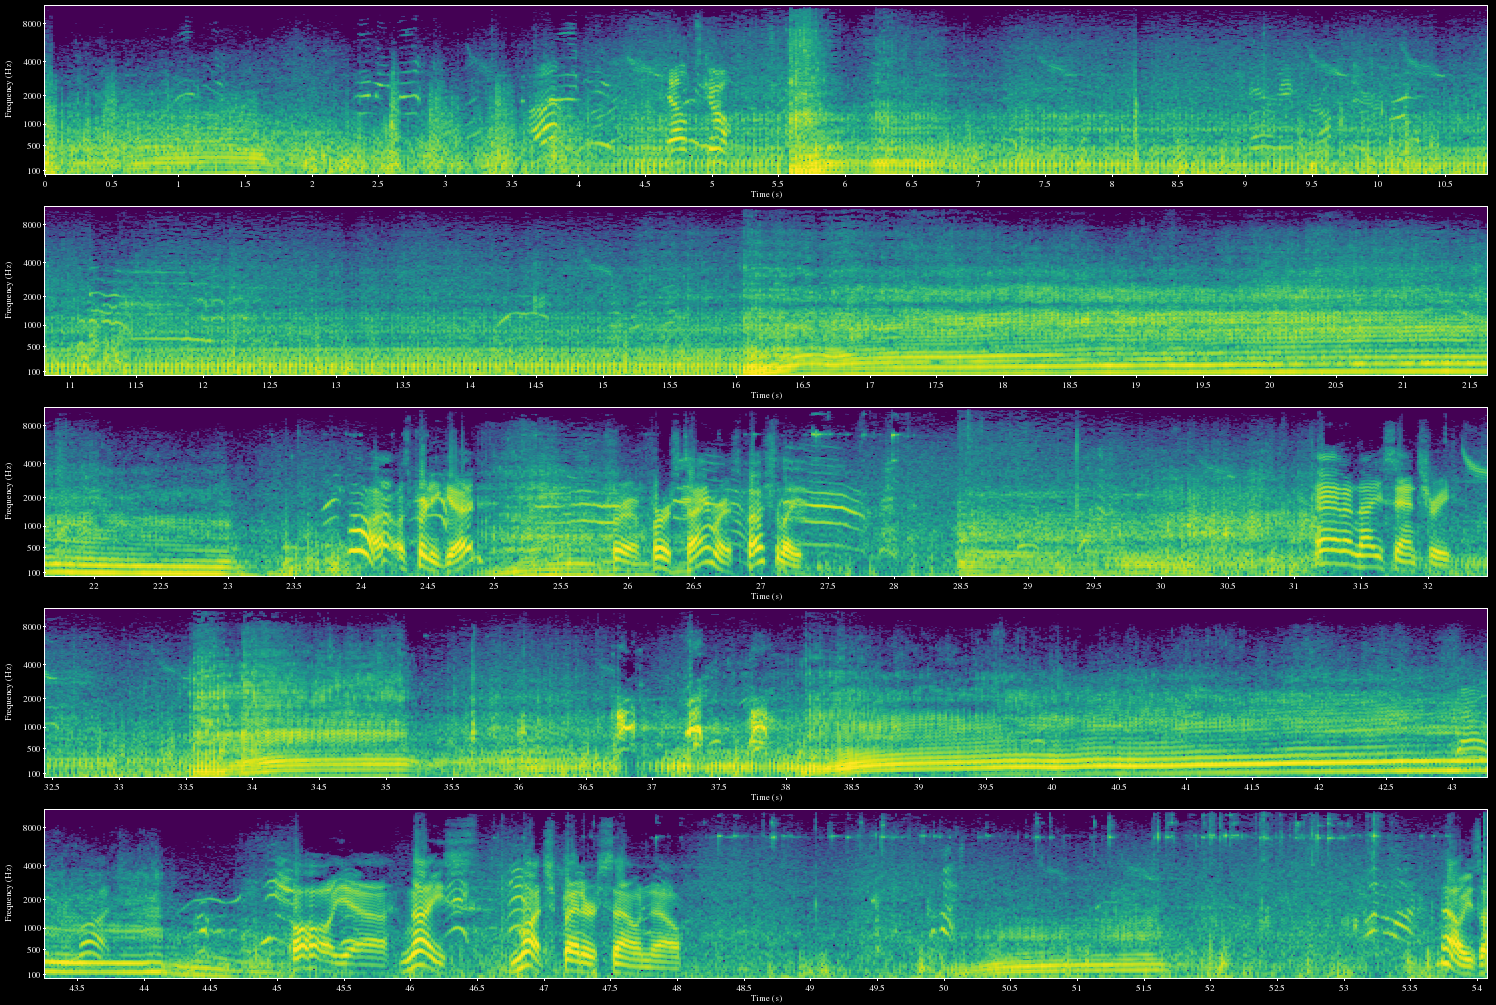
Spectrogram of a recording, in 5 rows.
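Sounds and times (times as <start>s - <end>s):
car engine revving hard: 4.4s - 9.2s, 10.3s - 23.2s, 24.9s - 26.4s, 33.4s - 44.5s, 50.2s - 52.6s
dog barking: 36.7s - 38.0s.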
